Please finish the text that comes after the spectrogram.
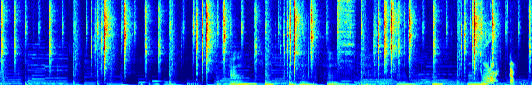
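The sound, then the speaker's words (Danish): A short radio show jingle about scissors, with voiced melodic phrases and sliding pitches, punctuated by sharp clicking scissor snips, plays on its own at a fairly steady level for several seconds. “Og det er jo for jinglen af saksen.”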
